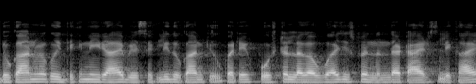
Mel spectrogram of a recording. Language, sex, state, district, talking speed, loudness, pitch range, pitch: Hindi, male, Punjab, Kapurthala, 265 wpm, -18 LUFS, 105-115 Hz, 110 Hz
